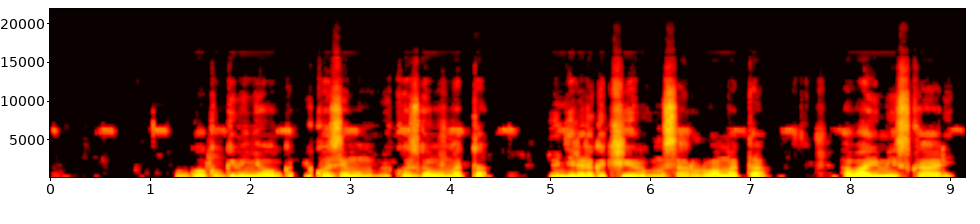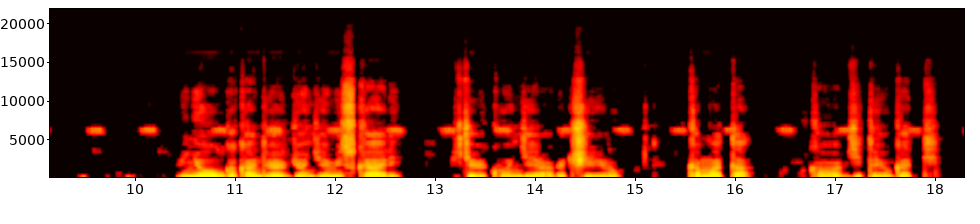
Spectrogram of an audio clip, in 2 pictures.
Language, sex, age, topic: Kinyarwanda, male, 18-24, finance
